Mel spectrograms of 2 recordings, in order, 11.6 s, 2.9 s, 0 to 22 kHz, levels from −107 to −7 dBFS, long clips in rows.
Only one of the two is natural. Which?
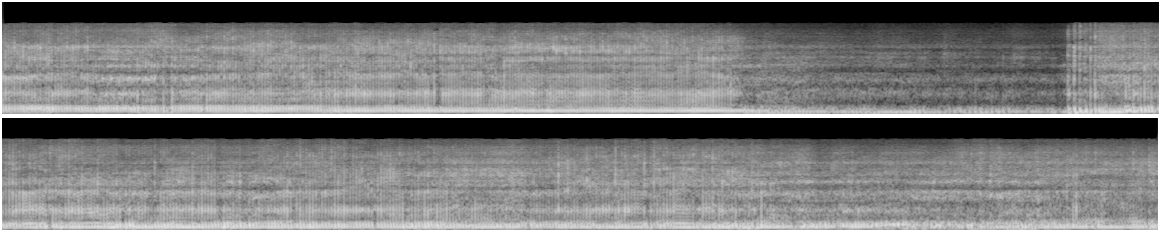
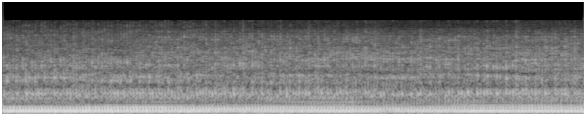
second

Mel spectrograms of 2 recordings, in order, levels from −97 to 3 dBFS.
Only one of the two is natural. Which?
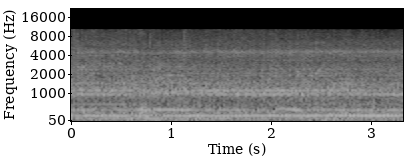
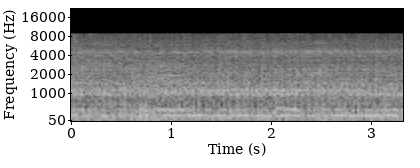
first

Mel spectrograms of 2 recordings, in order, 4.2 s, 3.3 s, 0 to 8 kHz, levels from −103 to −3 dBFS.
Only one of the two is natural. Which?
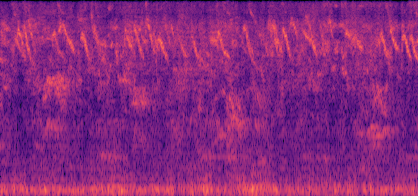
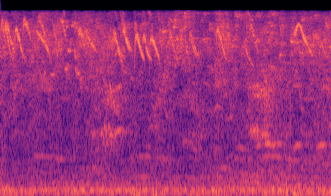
second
